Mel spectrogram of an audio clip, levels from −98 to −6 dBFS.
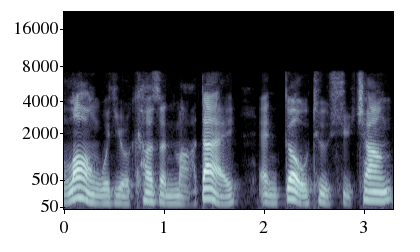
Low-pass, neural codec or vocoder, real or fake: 7.2 kHz; none; real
